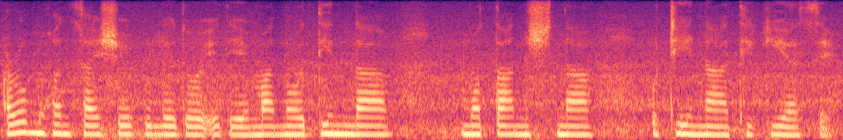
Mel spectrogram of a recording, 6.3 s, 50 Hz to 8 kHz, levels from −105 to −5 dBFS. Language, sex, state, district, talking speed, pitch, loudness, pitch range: Nagamese, female, Nagaland, Dimapur, 140 wpm, 180 Hz, -13 LUFS, 175-185 Hz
